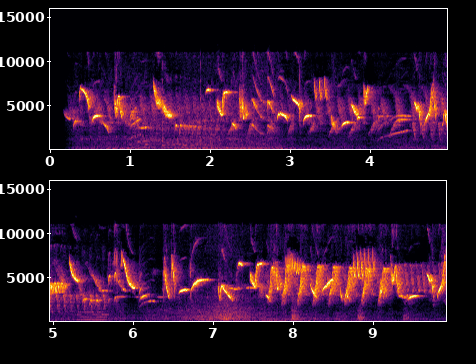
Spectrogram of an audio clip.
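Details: Black-throated canary in full, lively song, a master recording for training canaries; a dense stream of fast high twittering trills and sweeping whistled notes, briefly pausing near six seconds before resuming.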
